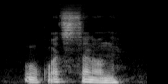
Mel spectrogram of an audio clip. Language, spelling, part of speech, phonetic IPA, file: Polish, układ scalony, noun, [ˈukwat st͡saˈlɔ̃nɨ], LL-Q809 (pol)-układ scalony.wav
